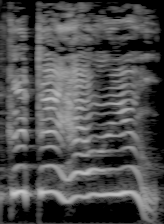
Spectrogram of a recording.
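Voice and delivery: high-pitched, loud hello back; cheery greeting. Retold or imitated. Judge answering a fan in the checkout line, cheery greeting. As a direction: sing out a bright retold reply. Voices her own cheery reply.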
